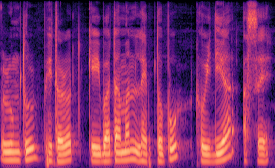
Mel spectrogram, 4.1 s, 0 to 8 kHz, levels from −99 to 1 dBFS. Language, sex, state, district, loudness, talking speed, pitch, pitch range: Assamese, male, Assam, Sonitpur, -18 LUFS, 130 wpm, 140 Hz, 125-150 Hz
